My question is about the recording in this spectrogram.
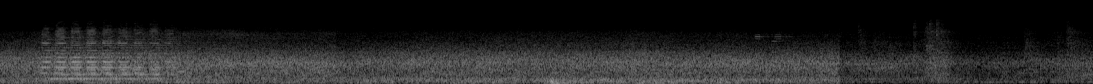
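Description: Outdoor street ambience with a steady wash of traffic noise; a vehicle horn sounds once for about a second near the start. Near the end the background drops to a quieter indoor tone with a few light clicks.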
